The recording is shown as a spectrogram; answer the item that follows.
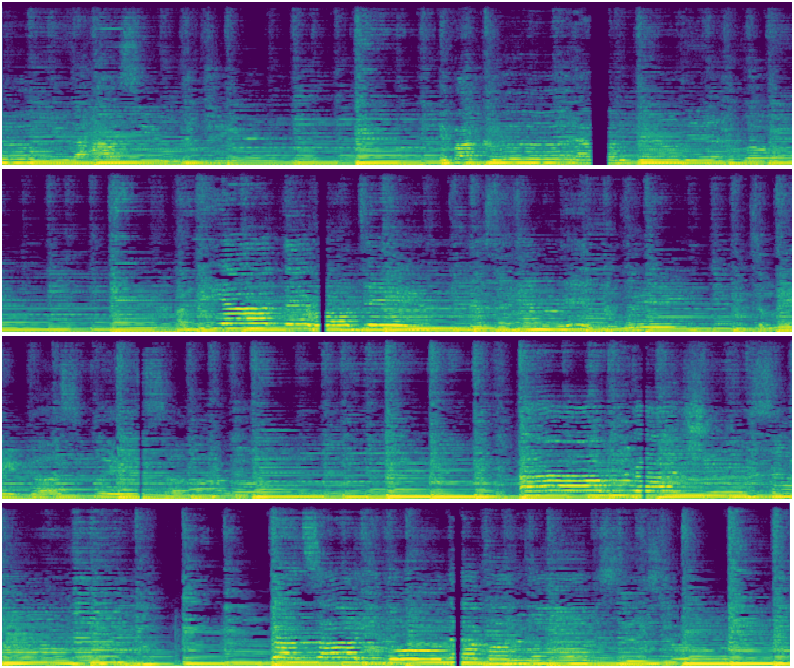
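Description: Acoustic guitar strummed in a steady rhythm, with a man singing over it in stretches. The sound cuts out for an instant about six seconds in.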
